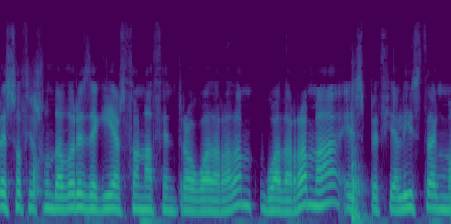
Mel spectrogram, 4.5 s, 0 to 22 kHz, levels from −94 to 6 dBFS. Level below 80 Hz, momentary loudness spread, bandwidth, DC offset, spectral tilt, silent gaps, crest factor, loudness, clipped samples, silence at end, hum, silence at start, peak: -58 dBFS; 6 LU; 13.5 kHz; under 0.1%; -7 dB/octave; none; 14 dB; -38 LUFS; under 0.1%; 0 s; none; 0 s; -22 dBFS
